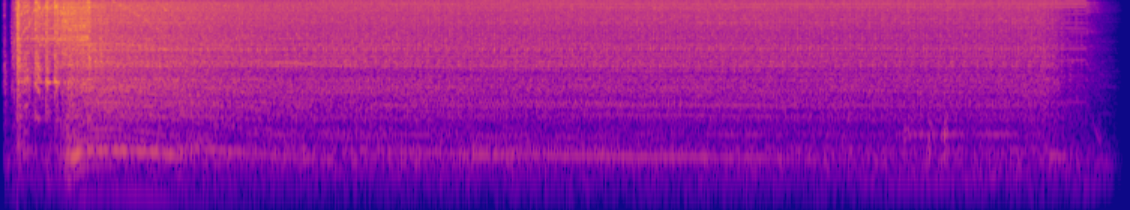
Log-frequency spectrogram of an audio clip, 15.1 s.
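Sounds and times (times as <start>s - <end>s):
Mazda 3 car engine idling: 0.2s - 14.6s.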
